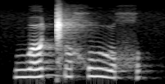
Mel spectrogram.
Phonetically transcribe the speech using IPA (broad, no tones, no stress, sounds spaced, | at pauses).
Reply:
w ʌ ɡ͡ǁ ʌ χ w u χ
